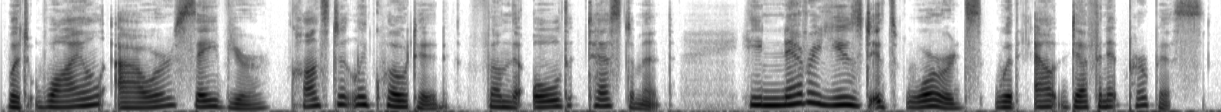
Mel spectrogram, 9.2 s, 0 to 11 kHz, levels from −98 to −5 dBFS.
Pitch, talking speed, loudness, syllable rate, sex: 175 Hz, 120 wpm, -17 LUFS, 3.9 syllables/s, female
